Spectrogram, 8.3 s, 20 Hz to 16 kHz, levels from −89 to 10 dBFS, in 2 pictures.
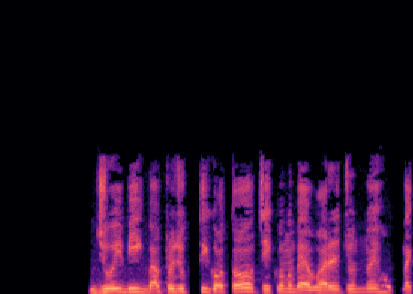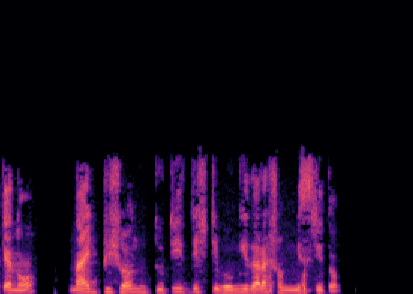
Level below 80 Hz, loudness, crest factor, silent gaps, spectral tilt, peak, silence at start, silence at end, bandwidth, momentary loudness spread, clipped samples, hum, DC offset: -56 dBFS; -16 LUFS; 16 dB; 1.93-1.98 s, 3.96-4.00 s, 4.51-4.65 s, 4.74-4.81 s; -4.5 dB/octave; -2 dBFS; 0.9 s; 0.75 s; 7.8 kHz; 12 LU; under 0.1%; none; under 0.1%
